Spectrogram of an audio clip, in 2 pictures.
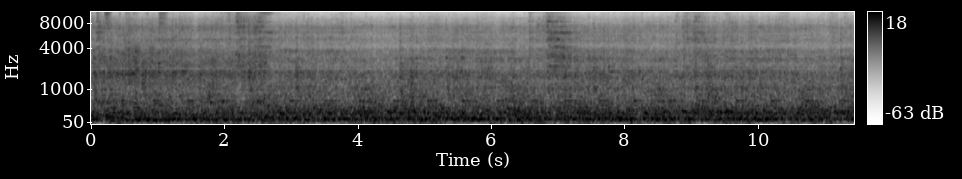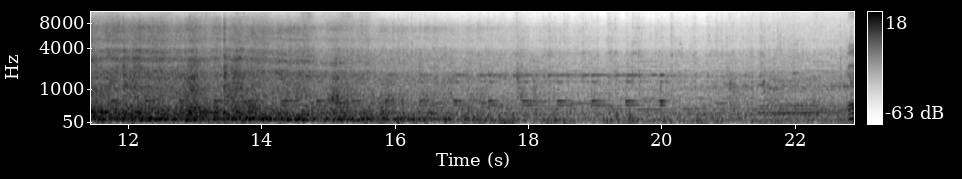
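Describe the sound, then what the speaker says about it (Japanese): A Romancecar express train rumbles and clatters past a level crossing close by in Tokyo, loud and sustained, with rhythmic wheel clicks, gradually fading as it moves away. "駅から箱根湯本駅のロマンスカーに通過していきます。"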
